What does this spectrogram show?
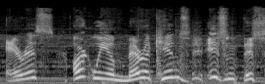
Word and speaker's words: Aerith: Aerith is called Eris in the English version of the game, but that's only because that's how the Japanese pronounce the name with the TH spelling. That way, they avoid people saying her name as Erisu, which is definitely not it.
